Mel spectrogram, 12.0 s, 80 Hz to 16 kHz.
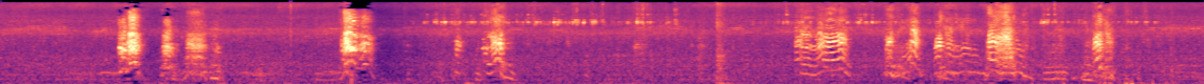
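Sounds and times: puppy barking: 0:04.4 - 0:07.2, 0:07.9 - 0:11.5.

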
